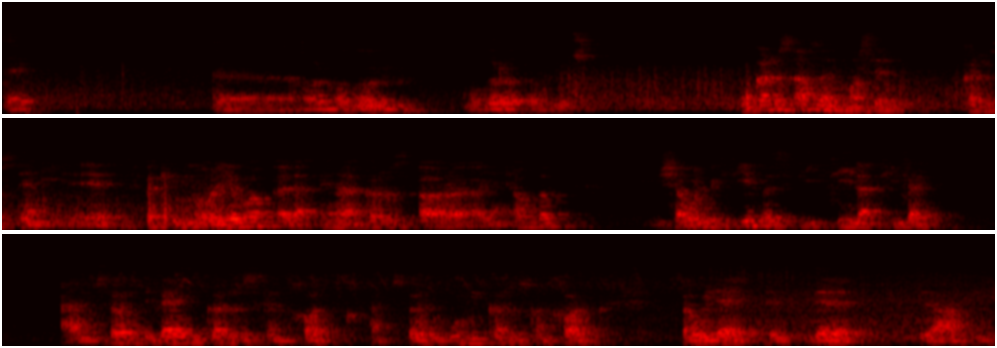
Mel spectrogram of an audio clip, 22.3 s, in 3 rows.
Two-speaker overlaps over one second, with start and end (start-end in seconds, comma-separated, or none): none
